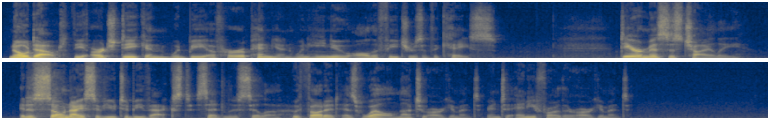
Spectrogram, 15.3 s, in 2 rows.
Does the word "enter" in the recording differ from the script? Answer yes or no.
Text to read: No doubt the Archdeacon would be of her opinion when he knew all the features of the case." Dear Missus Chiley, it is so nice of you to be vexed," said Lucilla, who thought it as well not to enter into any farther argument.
yes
